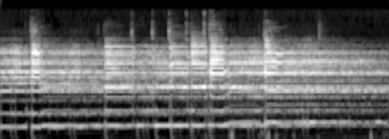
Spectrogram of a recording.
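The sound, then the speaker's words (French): An effects-heavy electric guitar rings out alone, its notes smeared into a dense wash by long, repeating delay pushed to heavy feedback and a lush 'glitz'-type reverb, with sharp picked attacks cutting through the sustained tail. “j'ai beaucoup plus poussé le délai et qu'il y a beaucoup plus de feedback et ça va plus loin quoi.”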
